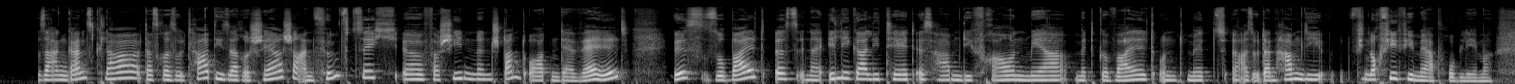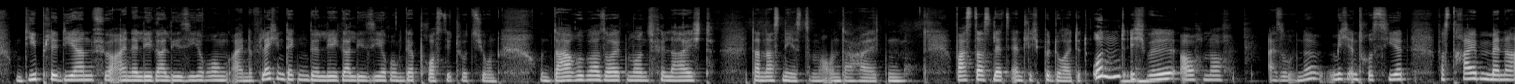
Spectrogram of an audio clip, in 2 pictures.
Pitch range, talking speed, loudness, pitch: 185-235 Hz, 150 wpm, -19 LUFS, 205 Hz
